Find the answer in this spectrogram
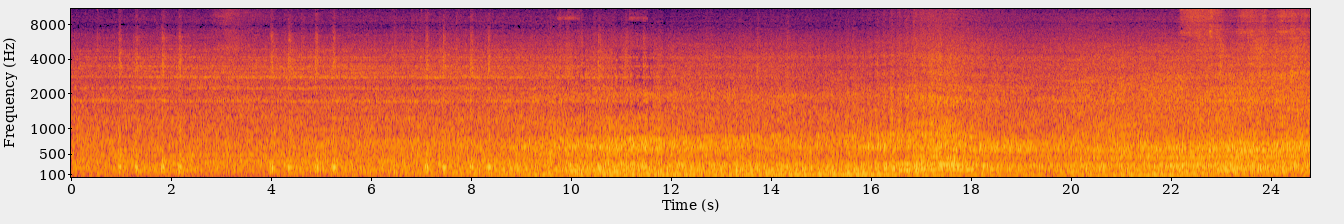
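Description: A train passing on the main line, its wheels clicking over rail joints in quick pairs for the first eight seconds or so, then a louder steady rumble from about ten seconds in.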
